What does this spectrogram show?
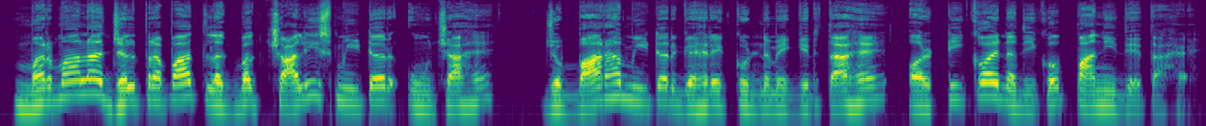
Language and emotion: Hindi, neutral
